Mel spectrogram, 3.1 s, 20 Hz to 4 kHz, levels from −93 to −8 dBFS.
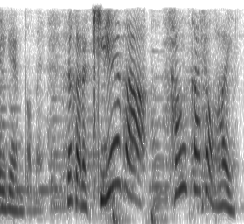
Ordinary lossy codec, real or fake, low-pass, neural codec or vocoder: AAC, 16 kbps; real; 3.6 kHz; none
